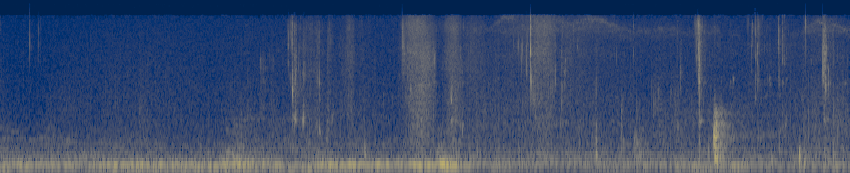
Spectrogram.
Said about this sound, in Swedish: Ska vi smutta? Ja, det tycker jag vi ska göra. Ja, det gör vi. Mm. Skål.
